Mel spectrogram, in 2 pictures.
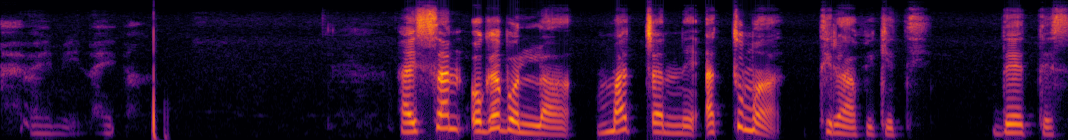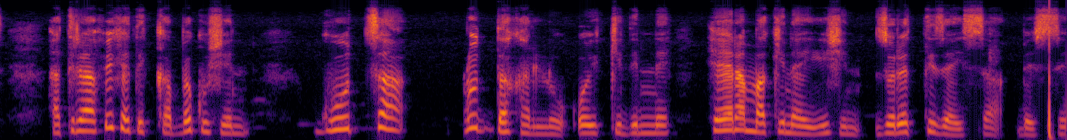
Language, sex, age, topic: Gamo, female, 25-35, government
